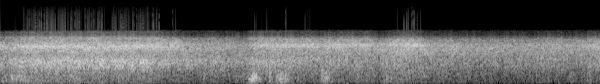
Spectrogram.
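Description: Train passing through the station at speed: a loud, steady rushing noise, strongest in the first second and a half.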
